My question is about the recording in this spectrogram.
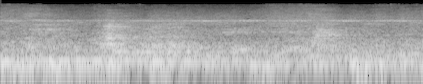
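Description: A set on a plate-loaded leg press: a steady low hum with a thin high whine under it, and two brief rushes of noise, about half a second and a second and a half in, as the sled moves or the lifter breathes out hard.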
